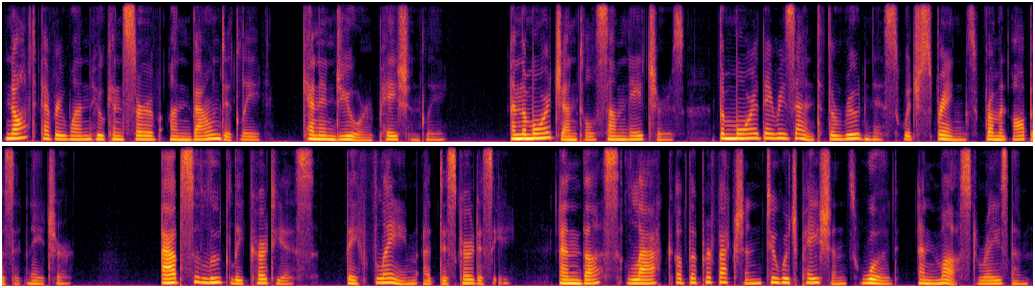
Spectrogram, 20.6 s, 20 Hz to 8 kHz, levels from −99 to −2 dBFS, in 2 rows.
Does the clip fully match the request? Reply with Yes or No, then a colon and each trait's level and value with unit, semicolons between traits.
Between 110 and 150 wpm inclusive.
Yes: average, 140 wpm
